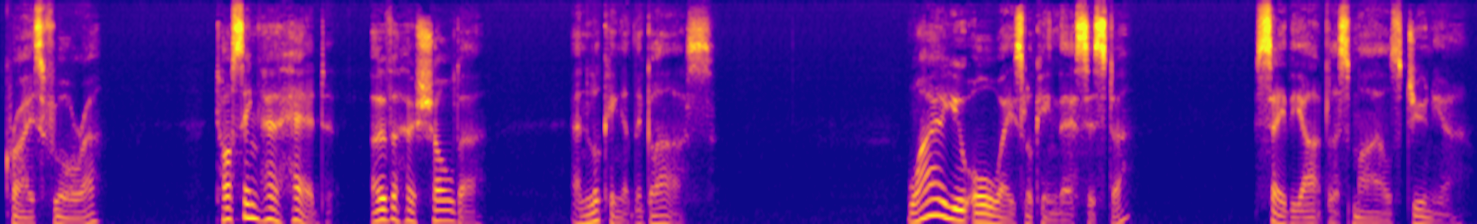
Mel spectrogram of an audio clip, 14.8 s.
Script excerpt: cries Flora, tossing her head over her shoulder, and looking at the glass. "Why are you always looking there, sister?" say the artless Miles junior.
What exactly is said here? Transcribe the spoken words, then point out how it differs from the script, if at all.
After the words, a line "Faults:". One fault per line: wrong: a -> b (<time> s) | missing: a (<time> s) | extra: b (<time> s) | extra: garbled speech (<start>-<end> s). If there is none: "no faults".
cries Flora, tossing her head over her shoulder, and looking at the glass. "Why are you always looking there, sister?" say the artless Miles junior.
Faults:
no faults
